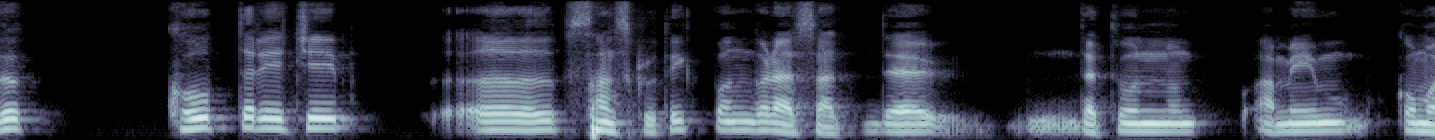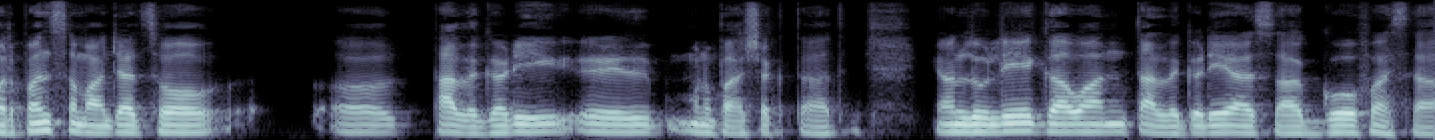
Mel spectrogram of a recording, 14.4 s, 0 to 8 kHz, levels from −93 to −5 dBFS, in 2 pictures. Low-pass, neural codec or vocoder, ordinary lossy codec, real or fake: none; codec, 16 kHz, 2 kbps, X-Codec, WavLM features, trained on Multilingual LibriSpeech; none; fake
